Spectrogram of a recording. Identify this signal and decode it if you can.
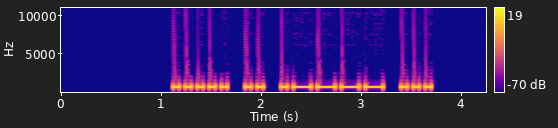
Morse code, heard as a keyed tone, about 20 wpm, 700 Hz. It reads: 5I1S
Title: Four Challenging Letter-Number Combinations 20wpm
